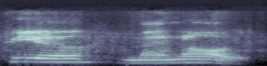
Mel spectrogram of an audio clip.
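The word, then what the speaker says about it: Pierre Magnol: france his name was pierre manol or if you ask english pronunciation it is peter magnol in french g is silent and means peter in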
